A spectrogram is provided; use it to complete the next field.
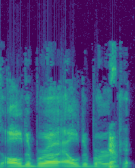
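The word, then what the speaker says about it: Aldeburgh: seen it in Alder is it pronounced alderra Alder yeah talk about alderra where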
